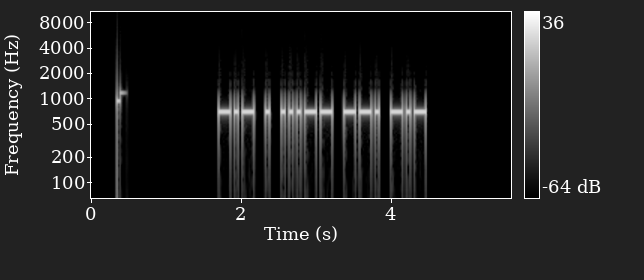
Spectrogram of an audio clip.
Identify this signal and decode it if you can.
Morse code, heard as a keyed tone, about 22 wpm, 700 Hz. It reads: KE3GK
